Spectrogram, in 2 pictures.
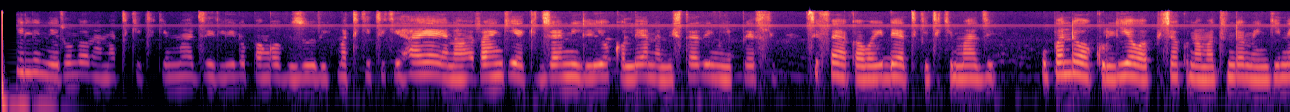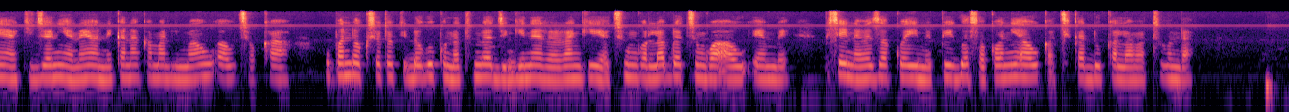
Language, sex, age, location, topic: Swahili, male, 18-24, Nairobi, finance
